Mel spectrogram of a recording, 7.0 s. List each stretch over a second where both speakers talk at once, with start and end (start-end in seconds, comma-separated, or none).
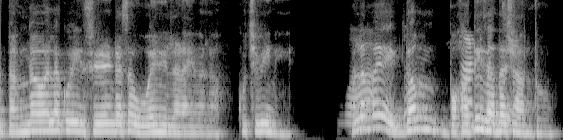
4.4-6.5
